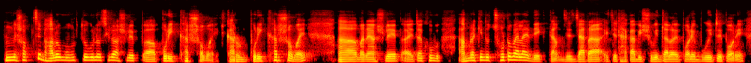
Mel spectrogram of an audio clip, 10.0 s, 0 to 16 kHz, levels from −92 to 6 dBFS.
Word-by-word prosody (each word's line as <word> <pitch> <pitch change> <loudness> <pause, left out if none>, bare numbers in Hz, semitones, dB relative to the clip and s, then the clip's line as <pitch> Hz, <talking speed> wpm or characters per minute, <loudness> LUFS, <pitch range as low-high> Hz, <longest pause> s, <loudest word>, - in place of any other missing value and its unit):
উম 170 - +5
সবচেয়ে 175 +1 -2
ভালো 145 +5 +5
মুহূর্তগুলো 175 +1 0
ছিল 175 0 -1
আসলে 150 +2 -3 0.2
আ - - +4 0.2
পরীক্ষার 125 -1 +1
সময়। 85 -4 -4 0.2
কারণ 100 +3 +1
পরীক্ষার 125 +8 0
সময় - - +2 0.5
আ - - +8 0.2
মানে 105 0 +2
আসলে 110 +4 0
বা - - -3
এটা 140 - -1
খুব 150 - -1 0.4
আমরা 140 +7 +2
কিন্তু 170 -1 +2
ছোটবেলায় 175 -2 +3
দেখতাম 100 -2 -2
যে 100 - -1
যারা 105 +1 +4 0.2
এইযে 110 +2 -5
ঢাকা 110 0 0
বিশ্ববিদ্যালয়ে 100 -1 0
পড়ে, 100 0 +2
বুয়েটে 110 +3 0
পড়ে 95 +1 +1
125 Hz, 180 wpm, -24 LUFS, 105-170 Hz, 0.5 s, আ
